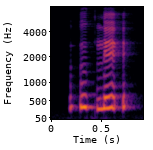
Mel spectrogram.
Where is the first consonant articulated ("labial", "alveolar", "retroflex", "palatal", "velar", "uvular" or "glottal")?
glottal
